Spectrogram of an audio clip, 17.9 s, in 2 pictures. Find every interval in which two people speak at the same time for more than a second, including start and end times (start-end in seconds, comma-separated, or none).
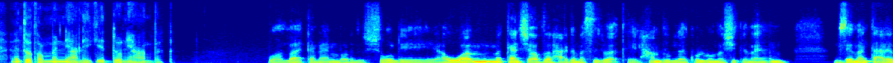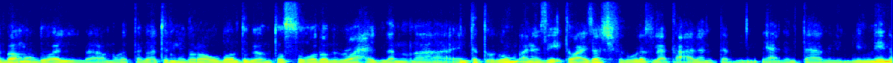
none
